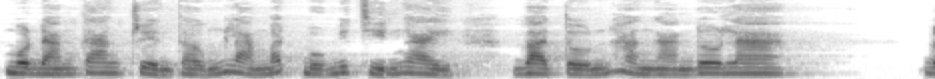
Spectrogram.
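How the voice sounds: This is a natural reading voice with fairly even intonation. The background is quiet.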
